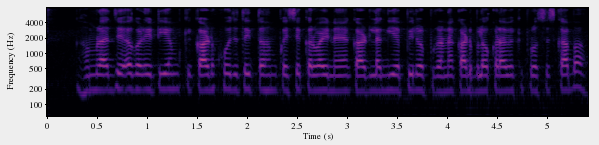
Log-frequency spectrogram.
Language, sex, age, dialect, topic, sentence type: Magahi, female, 18-24, Western, banking, question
